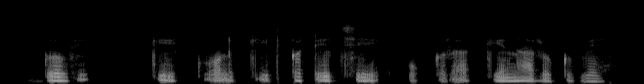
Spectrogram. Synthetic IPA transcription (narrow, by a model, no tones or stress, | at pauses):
ɡəbʱi | kekonkiʈkəʈet͡ʃʰe | okɾa̰kenaɾokbe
